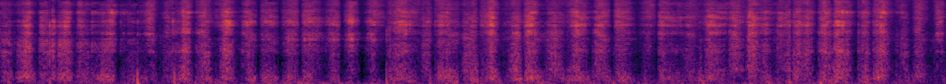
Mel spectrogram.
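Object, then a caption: Wooden spoon. A medium-size solid wooden spoon, held close to the mic, has its bowl and handle scratched fast with short nails and fingertips in a rough scratching and rubbing action. The result is a dense, continuous stream of short, gritty rasping strokes with a heavy low-end body and little brightness, holding steady throughout.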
